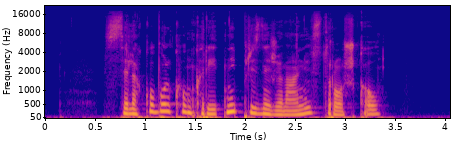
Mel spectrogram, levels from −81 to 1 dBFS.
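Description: No technical faults are audible.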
